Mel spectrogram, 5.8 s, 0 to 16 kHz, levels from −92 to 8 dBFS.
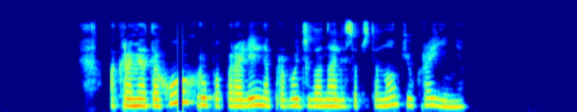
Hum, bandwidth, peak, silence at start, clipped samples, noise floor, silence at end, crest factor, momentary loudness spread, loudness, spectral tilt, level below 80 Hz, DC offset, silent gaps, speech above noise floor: none; 8 kHz; -8 dBFS; 0.85 s; under 0.1%; under -90 dBFS; 1.15 s; 20 dB; 9 LU; -25 LUFS; -5.5 dB/octave; -66 dBFS; under 0.1%; none; over 66 dB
